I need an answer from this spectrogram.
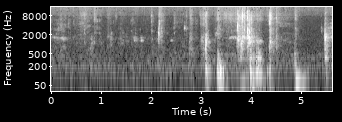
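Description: Water is poured off rice that has been soaking, heard as a few short splashing, sloshing bursts in the second half after quieter rustling.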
